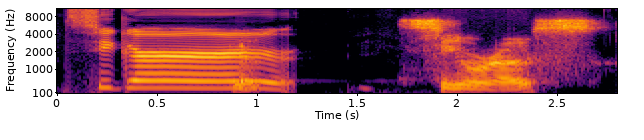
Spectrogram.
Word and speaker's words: Sigur Rós: Okay, and then next you have, I'm gonna butcher this, Sigur Rós. I don't know. – Sigur Rós. – That's it.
